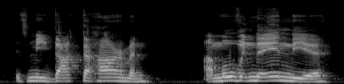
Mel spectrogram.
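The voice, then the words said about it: Thick put-on New York accent. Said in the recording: “having like a really thick New York accent.”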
